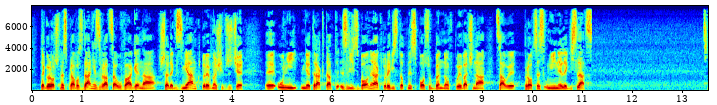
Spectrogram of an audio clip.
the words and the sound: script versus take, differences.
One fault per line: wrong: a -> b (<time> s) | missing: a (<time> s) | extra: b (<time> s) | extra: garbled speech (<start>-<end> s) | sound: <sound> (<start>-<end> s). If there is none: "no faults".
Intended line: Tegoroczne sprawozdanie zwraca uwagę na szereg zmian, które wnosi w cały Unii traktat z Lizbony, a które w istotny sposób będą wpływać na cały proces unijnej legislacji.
wrong: cały -> życie (3.9 s)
